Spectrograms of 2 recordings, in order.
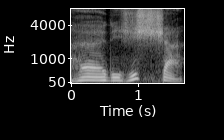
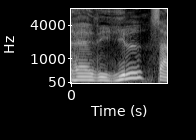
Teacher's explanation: lam matinya hilang dilebur ke huruf syin inilah yang namanya idgham. Idgham syamsiah.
